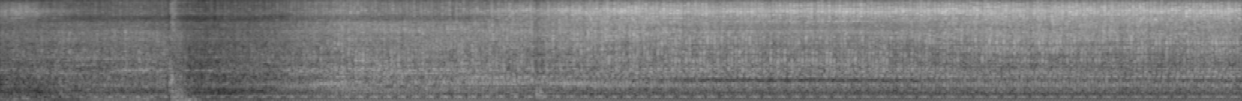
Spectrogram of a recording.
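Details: Vauxhall Vivaro diesel van after a temporary fix to a holed fuel priming bulb and fuel line: catches after a short crank and settles into an even, steady diesel clatter at idle, out of gear, with no misses. Running normally.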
